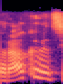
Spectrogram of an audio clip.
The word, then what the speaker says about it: Раковец: То есть э, посол Бранко Раковец, я, кстати, правильно ставлю ударение? – Да.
